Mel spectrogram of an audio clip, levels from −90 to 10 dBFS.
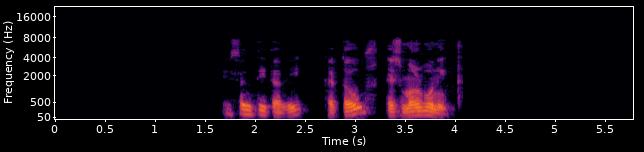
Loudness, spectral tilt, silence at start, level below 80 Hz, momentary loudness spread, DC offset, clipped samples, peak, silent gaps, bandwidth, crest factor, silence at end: -29 LUFS; -7 dB/octave; 1.7 s; -66 dBFS; 10 LU; under 0.1%; under 0.1%; -12 dBFS; 2.54-2.69 s, 3.23-3.30 s; 7.8 kHz; 20 dB; 1.85 s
